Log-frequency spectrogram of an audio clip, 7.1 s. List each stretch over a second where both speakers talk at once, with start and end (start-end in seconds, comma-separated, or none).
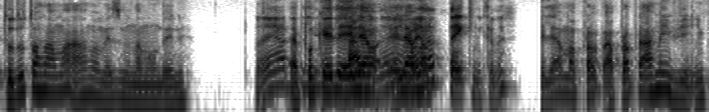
2.9-4.4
